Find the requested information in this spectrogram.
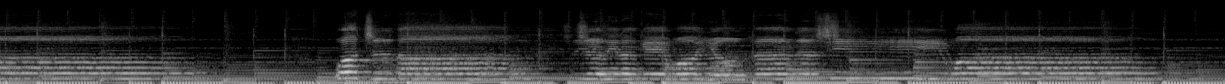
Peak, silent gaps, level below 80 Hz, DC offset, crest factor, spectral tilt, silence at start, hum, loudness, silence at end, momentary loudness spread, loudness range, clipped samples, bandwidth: -4 dBFS; none; -30 dBFS; under 0.1%; 20 dB; -6.5 dB/octave; 0 s; none; -26 LUFS; 0 s; 8 LU; 1 LU; under 0.1%; 14 kHz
